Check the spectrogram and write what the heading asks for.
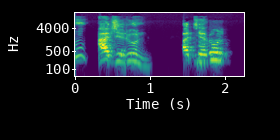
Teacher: মিম সাকিনের পরে হামজা এসছে, তাই এটা ইজহারে স্বাভাবি, বিনা গুণনায় জাহির করে পড়তে হবে।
